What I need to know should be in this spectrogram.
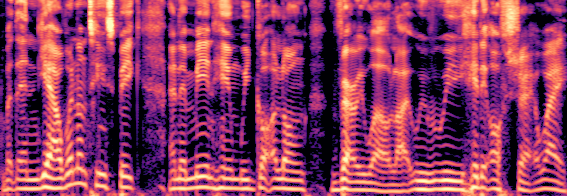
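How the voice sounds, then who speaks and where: A man with an English accent talks at a fairly quick pace. His pitch is fairly high and his tone dark and mellow. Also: ordinary pitch variation. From England. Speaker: YouTube gamer. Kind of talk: casual chat to viewers.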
